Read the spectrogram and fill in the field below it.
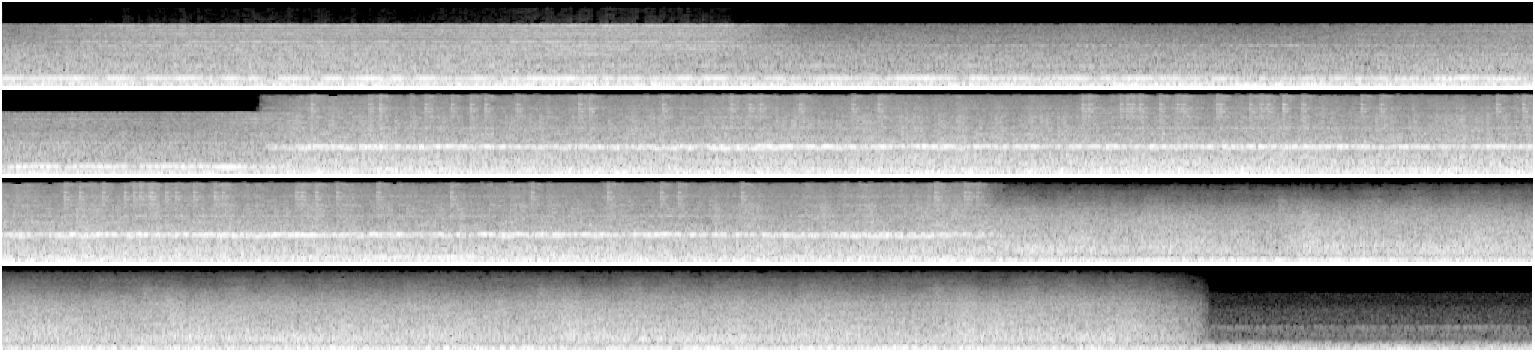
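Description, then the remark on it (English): A train rumbles steadily along the rails with a loud, continuous roar, its character shifting every several seconds, and sustained metallic tones that sound like squealing wheels ring over the noise. “And, I mean, the good thing about it was I got to record some trains.”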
